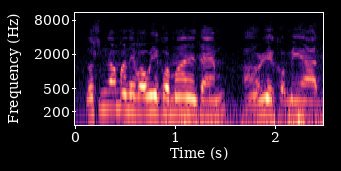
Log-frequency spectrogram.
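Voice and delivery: ordinary talk, nothing marked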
